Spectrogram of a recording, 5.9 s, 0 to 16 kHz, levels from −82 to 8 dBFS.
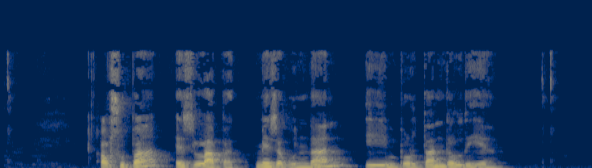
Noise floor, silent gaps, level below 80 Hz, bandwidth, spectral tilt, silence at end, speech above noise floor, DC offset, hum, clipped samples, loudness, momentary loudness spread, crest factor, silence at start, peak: -66 dBFS; none; -62 dBFS; 11.5 kHz; -6 dB/octave; 0.9 s; 47 dB; under 0.1%; none; under 0.1%; -20 LUFS; 9 LU; 18 dB; 1 s; -4 dBFS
